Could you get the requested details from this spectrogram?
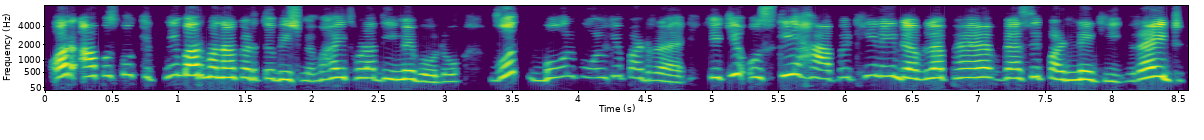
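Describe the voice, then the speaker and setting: A woman's voice: sits high, animated, normal speed, few pauses, no echo, lo-fi sound. A woman taking part in an online class, sharing her points at length and switching between Hindi and English. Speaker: participant.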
